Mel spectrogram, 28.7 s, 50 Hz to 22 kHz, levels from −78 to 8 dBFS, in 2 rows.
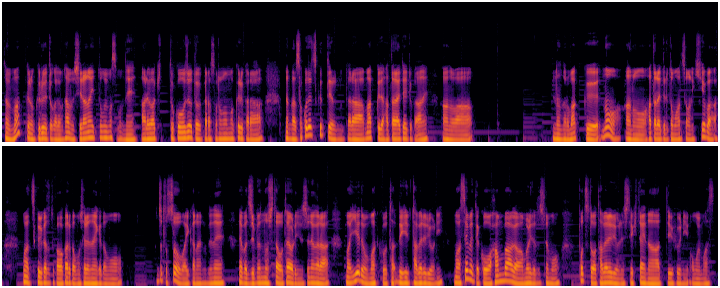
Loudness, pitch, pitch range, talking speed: -18 LUFS, 115 Hz, 105-125 Hz, 450 characters per minute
